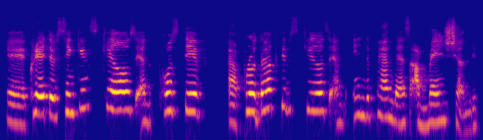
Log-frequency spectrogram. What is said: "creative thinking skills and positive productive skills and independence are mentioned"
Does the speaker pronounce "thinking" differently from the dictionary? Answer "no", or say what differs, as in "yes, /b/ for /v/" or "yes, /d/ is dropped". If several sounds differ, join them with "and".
yes, /s/ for /θ/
